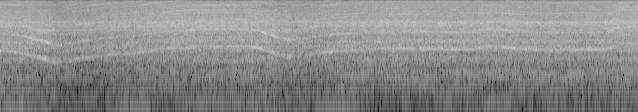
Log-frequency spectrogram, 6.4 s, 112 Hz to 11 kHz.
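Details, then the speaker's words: Drill boring holes in wood while assembling an ITG2 dance pad replica: steady high motor whine with repeated pitch dips as the bit bites and pulls itself into the wood; drill pitch drop under load. "Every time you can hear the pitch lower, that means it's sort of pulled itself downward, so I'm trying to stop it and make sure it doesn't just screw itself all the way in."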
